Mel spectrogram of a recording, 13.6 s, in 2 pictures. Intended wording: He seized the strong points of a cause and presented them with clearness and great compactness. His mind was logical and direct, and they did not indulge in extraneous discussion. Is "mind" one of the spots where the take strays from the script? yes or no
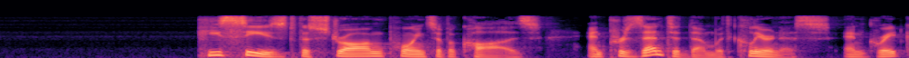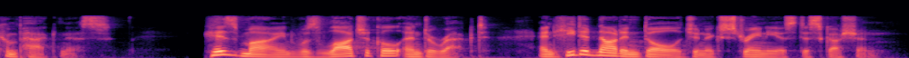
no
